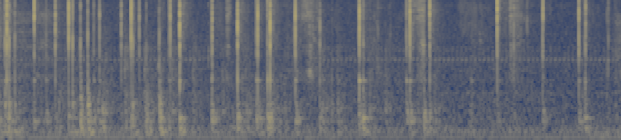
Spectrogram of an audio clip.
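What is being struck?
Frosted glass candle jar.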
